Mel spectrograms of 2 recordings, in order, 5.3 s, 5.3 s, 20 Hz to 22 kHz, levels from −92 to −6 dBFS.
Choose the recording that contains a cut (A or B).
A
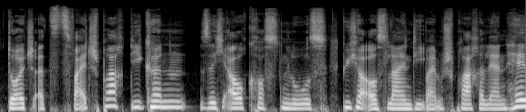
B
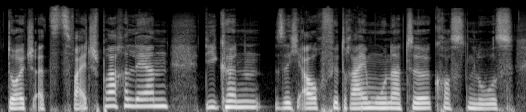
A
